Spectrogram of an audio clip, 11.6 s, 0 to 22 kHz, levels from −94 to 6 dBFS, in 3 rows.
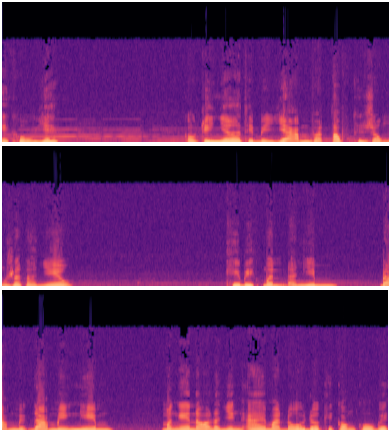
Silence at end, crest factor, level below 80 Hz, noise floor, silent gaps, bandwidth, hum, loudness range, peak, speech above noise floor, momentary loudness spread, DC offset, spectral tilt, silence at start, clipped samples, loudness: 0 s; 14 dB; -42 dBFS; -46 dBFS; none; 15 kHz; none; 4 LU; 0 dBFS; 33 dB; 10 LU; under 0.1%; -8 dB/octave; 0 s; under 0.1%; -14 LUFS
